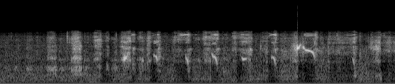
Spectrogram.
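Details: Chino, a pet dog, panting on a hot day during a game of fetch: fast rhythmic breathy bursts about four per second, with a brief high whine near the end and a person's encouraging voice nearby.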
